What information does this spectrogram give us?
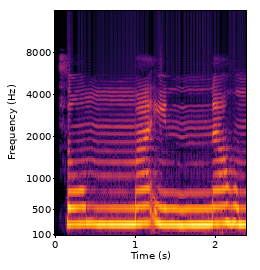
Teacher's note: جب میم مشدد کا غنہ ادا ہوگا تب ہمارے دونوں ہونٹ آپس میں مل جائیں گے اور ہمیں وہاں پر 2 سیکنڈ کے لیے رک جانا ہے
